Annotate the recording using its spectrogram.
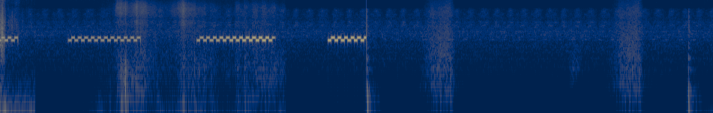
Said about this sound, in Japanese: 電話本社からっすよね。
